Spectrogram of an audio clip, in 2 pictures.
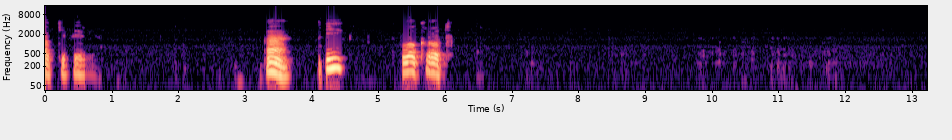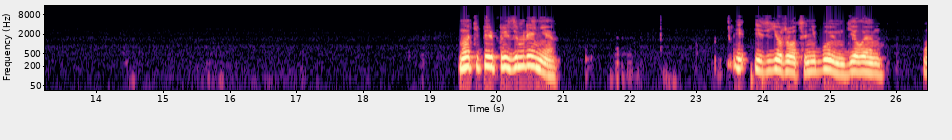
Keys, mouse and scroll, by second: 3.1-4.0 a, 4.0 i, 6.5 click, 7.2 click, 20.7-21.8 scroll up 1, 21.8 shift+middle click, 21.8-23.1 scroll up 1, 23.7 r.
